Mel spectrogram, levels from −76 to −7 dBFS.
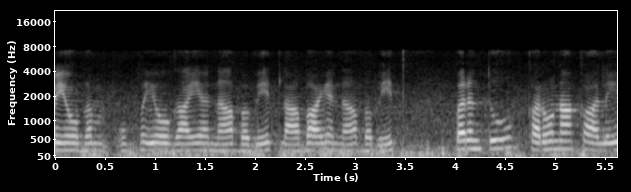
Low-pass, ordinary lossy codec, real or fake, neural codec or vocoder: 7.2 kHz; none; fake; codec, 16 kHz, 6 kbps, DAC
